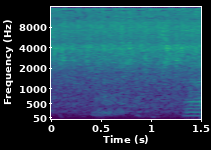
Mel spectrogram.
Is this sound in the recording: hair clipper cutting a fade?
no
